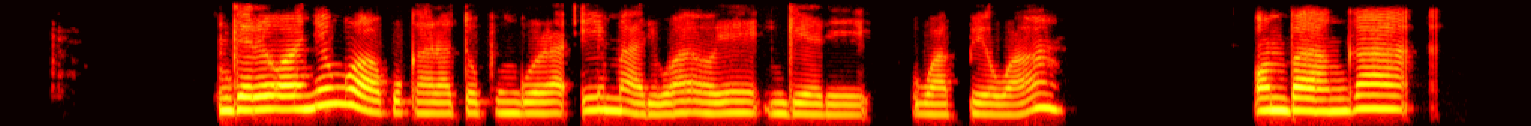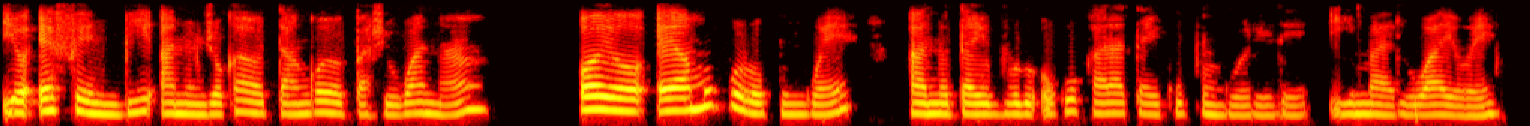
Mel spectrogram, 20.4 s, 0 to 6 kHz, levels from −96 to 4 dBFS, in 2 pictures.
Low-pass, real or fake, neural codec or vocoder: 5.4 kHz; fake; vocoder, 44.1 kHz, 80 mel bands, Vocos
